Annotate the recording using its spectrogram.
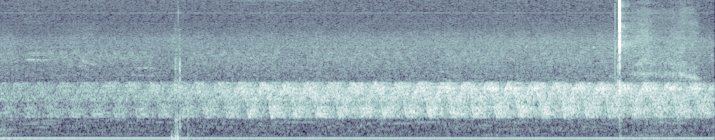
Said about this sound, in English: Right, it's an ambulance.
